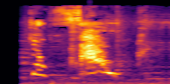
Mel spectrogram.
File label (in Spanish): nota de voz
